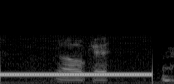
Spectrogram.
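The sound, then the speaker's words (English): A steady electronic phone tone drones for about a second and a half, then cuts off abruptly, with faint voices talking over it. “It's not ringing. Like, it's not even giving us a chance for him. Damn. There you go. Something's ringing.”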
